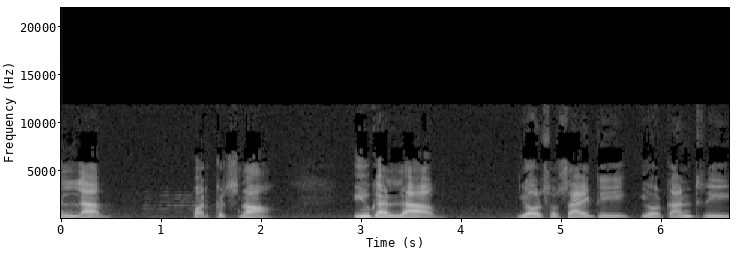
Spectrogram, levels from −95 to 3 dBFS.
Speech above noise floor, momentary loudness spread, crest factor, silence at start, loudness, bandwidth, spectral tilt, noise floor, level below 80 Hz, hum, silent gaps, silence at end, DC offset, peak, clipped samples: 31 dB; 12 LU; 22 dB; 0 s; -30 LUFS; 12 kHz; -5.5 dB/octave; -60 dBFS; -64 dBFS; none; none; 0 s; under 0.1%; -8 dBFS; under 0.1%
